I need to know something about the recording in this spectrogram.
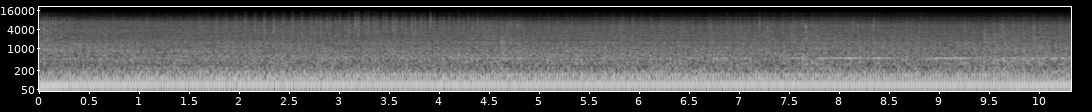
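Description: Ford 3600 tractor's three-cylinder engine running steadily under load, driving a bush hog rotary cutter through heavy overgrown grass. A faint whine comes and goes in the second half.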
